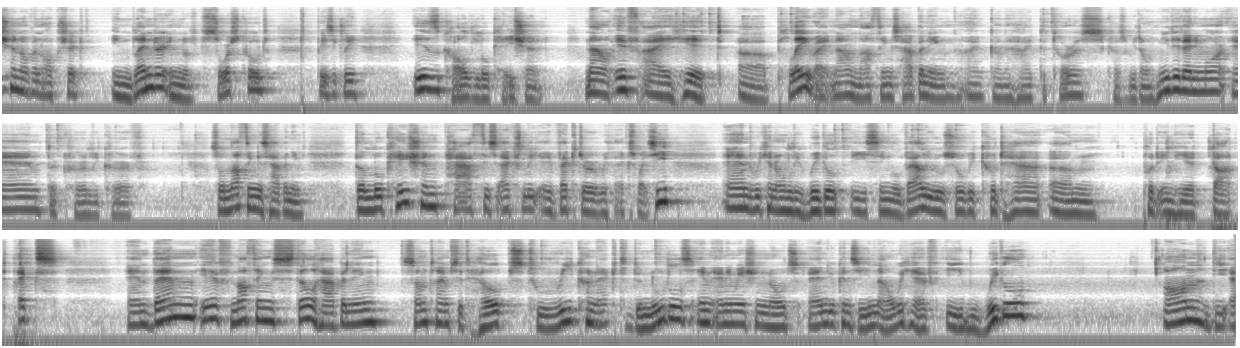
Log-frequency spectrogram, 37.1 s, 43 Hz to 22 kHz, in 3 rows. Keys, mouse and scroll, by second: 6.7 click, 6.9 click, 7.7 click, 10.3 click, 12.7 click, 13.4 middle click, 15.3-15.9 scroll up 2, 20.6-25.6 drag, 26.2-26.6 scroll down 4, 26.6-27.2 scroll up 3, 27.2 click, 28.6-29.2 drag, 30.0-31.2 drag.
